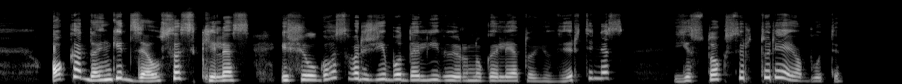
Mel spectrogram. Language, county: Lithuanian, Klaipėda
